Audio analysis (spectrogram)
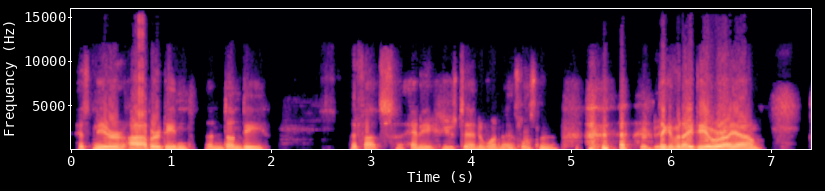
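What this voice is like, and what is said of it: Northeast Scottish accent. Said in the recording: “Stuart has a different accent from me ... I'm from the northeast of Scotland”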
